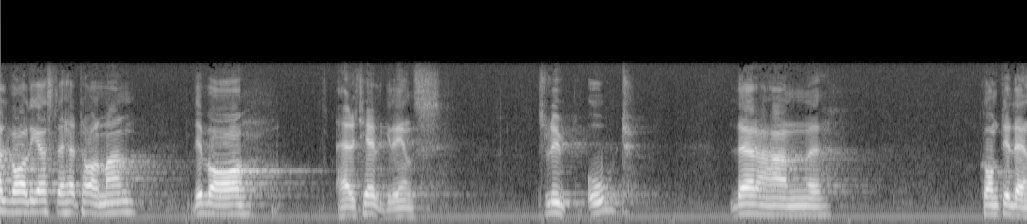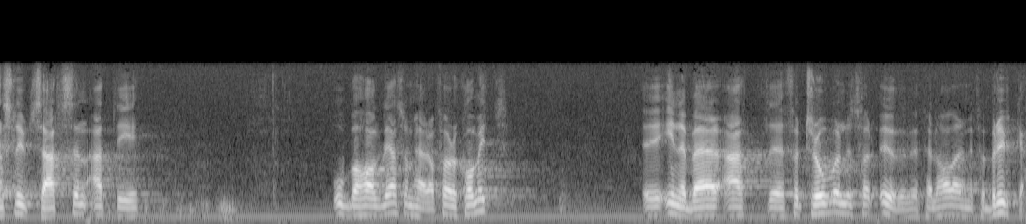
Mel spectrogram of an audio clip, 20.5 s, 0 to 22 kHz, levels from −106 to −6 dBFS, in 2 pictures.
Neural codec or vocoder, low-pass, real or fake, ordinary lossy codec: none; none; real; none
